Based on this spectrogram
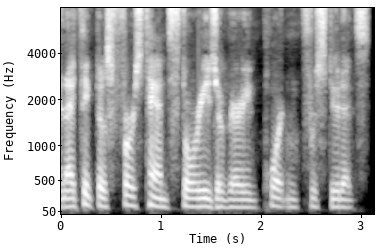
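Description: With an American accent and a plain, everyday voice, a man speaks at a fairly quick pace in a medium pitch, on a very clean recording with a silent background and a dry, close sound with no echo. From central Illinois, US Midwest. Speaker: school administrator and education consultant. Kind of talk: podcast interview.

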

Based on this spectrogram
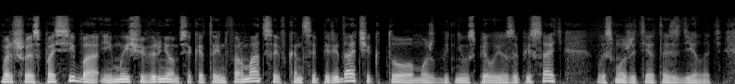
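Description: With an ordinary speaking voice, a man talks at a fairly low pitch and a fairly quick pace with ordinary pitch variation, his dry, close sound carrying no echo over a quiet background. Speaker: radio host. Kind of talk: studio interview. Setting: radio studio. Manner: formal, polite.

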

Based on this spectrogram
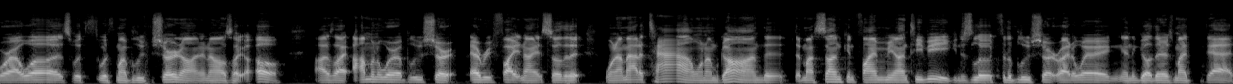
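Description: A man with a fairly low pitch and a bright, sharp tone talks fairly quickly in a monotone, flat intonation, in a very clean, dry, close recording with no echo and a silent background. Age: 40s. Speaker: MMA journalist. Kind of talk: casual chat. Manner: casual, filler-heavy with repetitions.

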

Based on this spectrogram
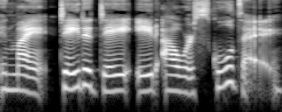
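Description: The pitch lands in the medium range. It is a woman's voice. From San Diego, California. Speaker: podcast host, former teacher turned education consultant. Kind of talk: personal storytelling monologue. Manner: laughs often while talking.

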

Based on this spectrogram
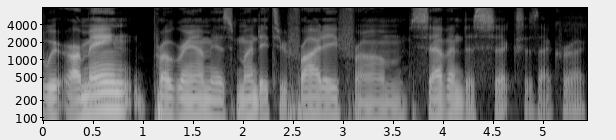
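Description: At a fairly slow pace, this is a plain, everyday voice with an American accent and ordinary pitch variation. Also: man. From Colorado, Pueblo. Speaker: vice president of a community fitness nonprofit. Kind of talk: radio interview.

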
